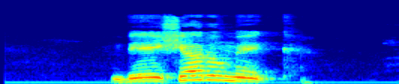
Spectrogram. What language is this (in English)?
Domaaki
